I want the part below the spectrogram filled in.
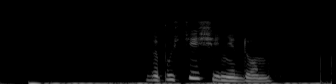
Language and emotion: Russian, neutral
